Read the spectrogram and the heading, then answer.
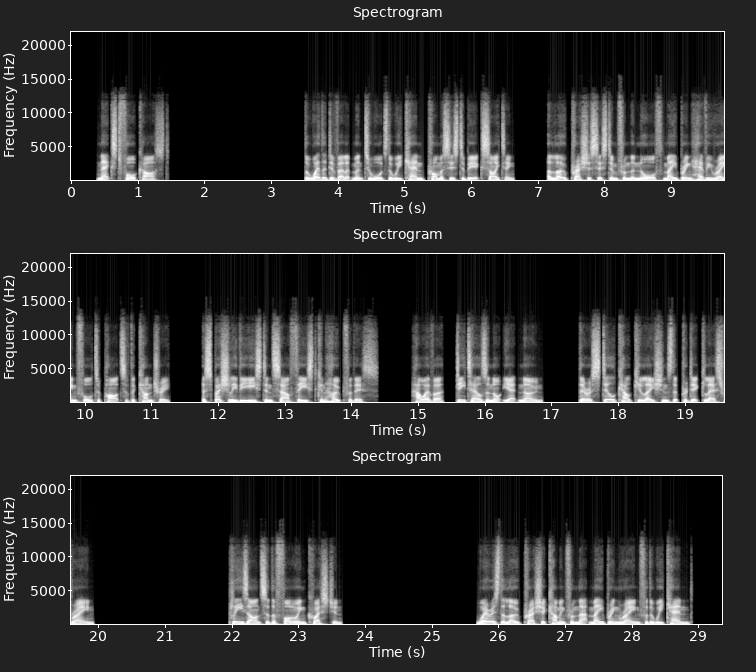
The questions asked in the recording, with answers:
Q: Where is the low pressure coming from that may bring rain for the weekend?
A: The low is coming from the north.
